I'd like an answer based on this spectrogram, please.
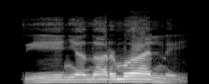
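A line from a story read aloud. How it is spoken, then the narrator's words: Grim concluding tone. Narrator (Russian): мрачно заключил генерал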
